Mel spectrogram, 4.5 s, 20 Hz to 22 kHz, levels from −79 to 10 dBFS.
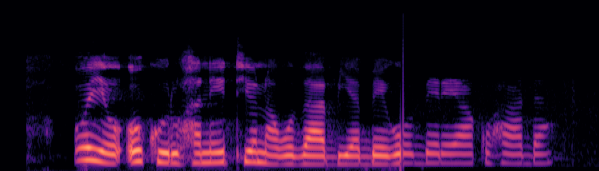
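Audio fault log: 3.0–4.49 s: likely input switched to a poorer device. A 20 ms gap marks the switch. Then the speech turns dull and boxy, with nothing above 3.8 kHz, as from a narrower-band microphone. It gets noticeably quieter. A faint new background noise appears.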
